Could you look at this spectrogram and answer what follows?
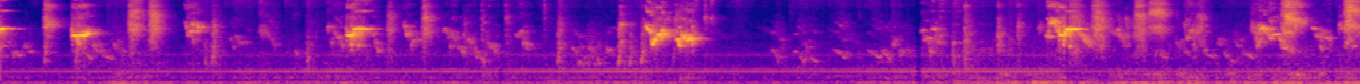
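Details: Budgerigars interacting in an aviary give scattered sharp squawks and buzzy chirps, with quieter scratchy chatter between, growing busier toward the end, over a constant low hum.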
